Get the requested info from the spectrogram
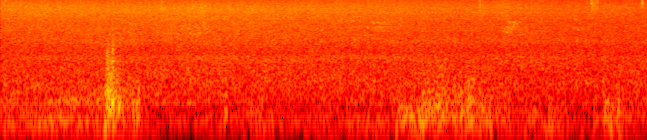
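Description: Wind rumbling on the camera microphone, a steady hiss with low gusts about a second in and again around four seconds in.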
